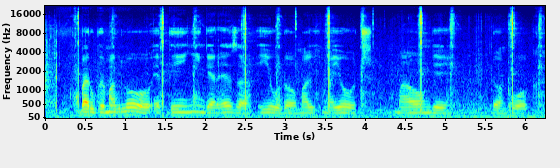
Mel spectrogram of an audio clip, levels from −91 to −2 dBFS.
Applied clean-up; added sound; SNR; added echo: none; Scissors; -3 dB; none.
